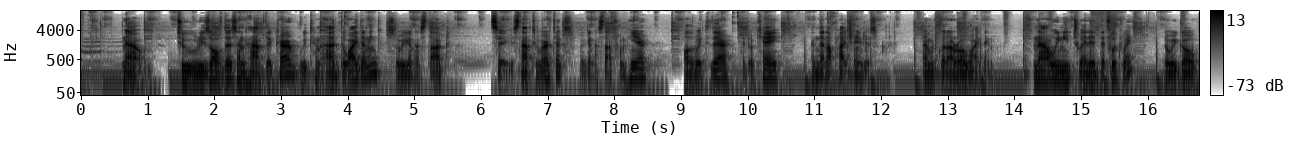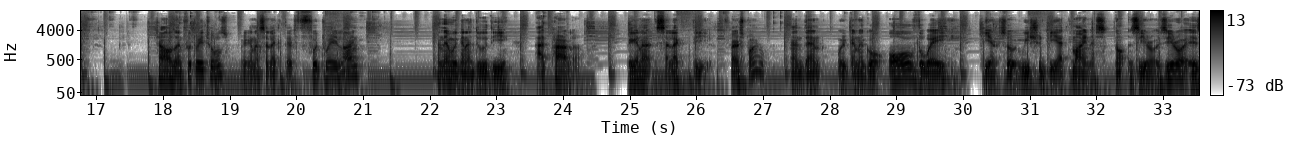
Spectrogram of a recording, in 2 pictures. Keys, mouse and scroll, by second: 1.0-1.4 scroll up 1, 3.6 click, 11.4 scroll down 1, 12.9 middle click, 18.0 click, 19.2 scroll up 1, 21.0 click, 28.0 middle click.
